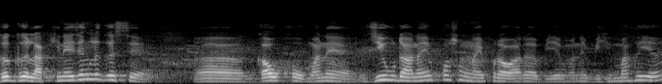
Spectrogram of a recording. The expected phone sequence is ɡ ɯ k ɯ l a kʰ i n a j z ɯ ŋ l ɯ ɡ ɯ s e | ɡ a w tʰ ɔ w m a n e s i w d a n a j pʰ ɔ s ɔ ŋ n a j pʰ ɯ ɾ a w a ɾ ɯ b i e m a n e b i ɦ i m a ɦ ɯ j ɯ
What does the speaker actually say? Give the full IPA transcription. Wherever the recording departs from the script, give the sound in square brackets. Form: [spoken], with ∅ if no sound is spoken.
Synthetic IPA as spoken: ɡ ɯ [ɡ] ɯ l a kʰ i n a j z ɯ ŋ l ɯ ɡ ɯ s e | ɡ a w [kʰ] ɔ w m a n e [z] i w d a n a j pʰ ɔ s ɔ ŋ n a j pʰ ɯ ɾ a w a ɾ ɯ b i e m a n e b i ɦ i m a ɦ ɯ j ɯ

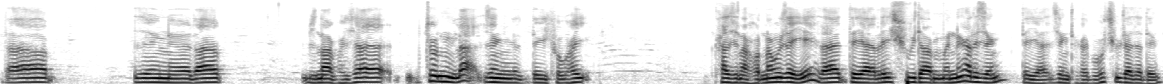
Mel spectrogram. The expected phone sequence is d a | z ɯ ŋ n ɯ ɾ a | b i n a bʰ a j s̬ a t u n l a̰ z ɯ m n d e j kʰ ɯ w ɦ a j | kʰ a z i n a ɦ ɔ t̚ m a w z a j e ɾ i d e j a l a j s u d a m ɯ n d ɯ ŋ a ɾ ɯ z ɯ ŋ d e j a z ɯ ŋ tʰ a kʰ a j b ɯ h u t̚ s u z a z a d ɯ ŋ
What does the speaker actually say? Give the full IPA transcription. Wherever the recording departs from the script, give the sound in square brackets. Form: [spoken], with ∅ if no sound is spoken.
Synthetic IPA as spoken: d a | z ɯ ŋ n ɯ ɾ a | b i n a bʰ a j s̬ a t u n l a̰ z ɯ [ŋ] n d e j kʰ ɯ w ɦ a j | kʰ a z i n a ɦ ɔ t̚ [n] a w z a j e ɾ [a] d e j a l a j s u d a m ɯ n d ɯ ŋ a ɾ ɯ z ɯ ŋ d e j a z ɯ ŋ tʰ a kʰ a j b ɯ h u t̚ s u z a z a d ɯ ŋ

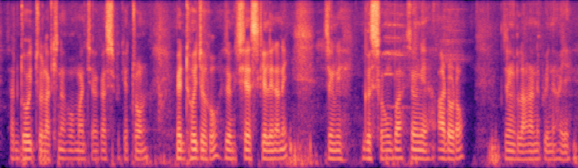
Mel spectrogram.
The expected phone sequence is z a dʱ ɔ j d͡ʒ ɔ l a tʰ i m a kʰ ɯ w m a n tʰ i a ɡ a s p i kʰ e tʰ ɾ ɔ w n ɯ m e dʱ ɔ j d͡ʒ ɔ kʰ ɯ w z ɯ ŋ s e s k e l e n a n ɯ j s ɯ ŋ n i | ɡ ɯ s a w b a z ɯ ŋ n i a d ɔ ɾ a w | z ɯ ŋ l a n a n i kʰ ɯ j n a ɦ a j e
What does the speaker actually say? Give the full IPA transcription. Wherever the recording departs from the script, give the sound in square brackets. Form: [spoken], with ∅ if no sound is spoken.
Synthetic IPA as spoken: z a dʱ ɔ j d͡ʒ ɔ l a [kʰ] i [n] a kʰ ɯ w m a n tʰ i a ɡ a s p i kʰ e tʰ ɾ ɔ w n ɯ m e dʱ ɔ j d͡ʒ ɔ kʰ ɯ w z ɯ ŋ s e s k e l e n a n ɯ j [z] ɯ ŋ n i | ɡ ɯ s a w b a z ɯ ŋ n i a d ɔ ɾ a w | z ɯ ŋ l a n a n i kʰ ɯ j n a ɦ a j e

